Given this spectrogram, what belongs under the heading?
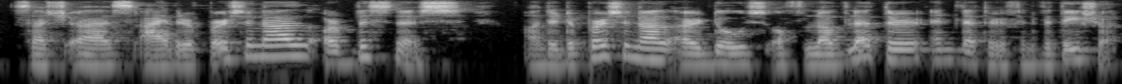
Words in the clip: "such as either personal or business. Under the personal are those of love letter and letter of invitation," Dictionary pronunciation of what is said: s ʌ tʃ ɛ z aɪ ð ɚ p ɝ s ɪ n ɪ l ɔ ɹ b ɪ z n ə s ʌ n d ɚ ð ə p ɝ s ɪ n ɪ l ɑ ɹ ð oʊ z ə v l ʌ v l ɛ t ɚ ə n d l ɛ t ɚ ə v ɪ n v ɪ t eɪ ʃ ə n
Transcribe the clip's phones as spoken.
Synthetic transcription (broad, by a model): s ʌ tʃ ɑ s aɪ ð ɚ p ɝ s ɪ n ɪ l ɔ ɹ b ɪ s n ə s ʌ n d ɚ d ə p ɝ s ɪ n ɪ l ɑ ɹ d oʊ s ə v l ʌ v l ɛ t ɚ ə n d l ɛ t ɚ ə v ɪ n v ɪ t eɪ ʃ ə n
